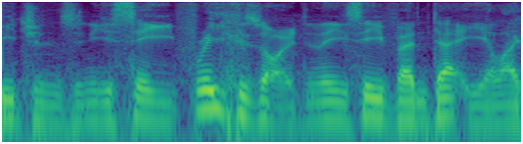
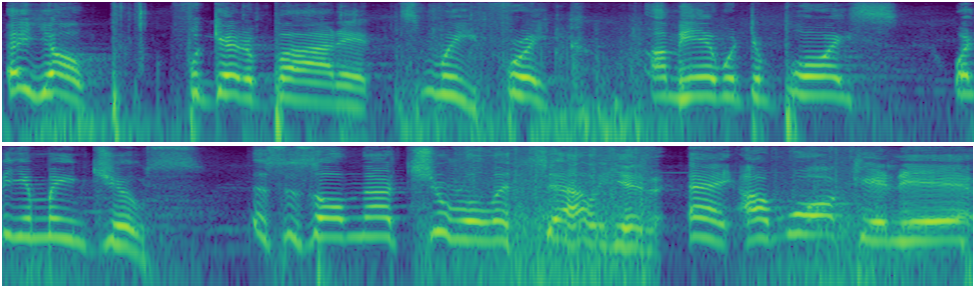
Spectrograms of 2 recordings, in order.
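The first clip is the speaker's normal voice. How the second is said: put-on New Jersey accent, very high-pitched; 14 semitones higher, 4 dB louder than usual. Talking about Ryan with friends, imitating Ryan in a New Jersey accent. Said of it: "that like New Jersey accent".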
